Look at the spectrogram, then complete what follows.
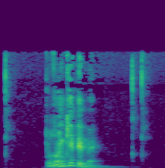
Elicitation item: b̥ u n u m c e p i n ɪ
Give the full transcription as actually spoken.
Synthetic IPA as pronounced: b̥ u n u n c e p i m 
